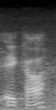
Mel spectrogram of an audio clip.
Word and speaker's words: Eka: the first the second was named eka I'm using the Japanese pronunciation who was formerly a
